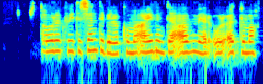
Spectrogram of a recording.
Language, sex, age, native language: Icelandic, female, 12, Icelandic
